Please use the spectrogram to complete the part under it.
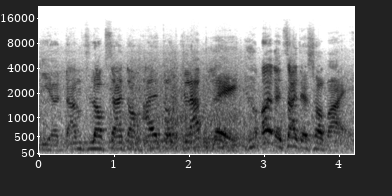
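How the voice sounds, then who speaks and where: An actor playing a gruff, unfriendly diesel engine that mocks and cackles in a radio play. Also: male voice, sits high, lively intonation, measured pace, heavy background noise, heavily acted. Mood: mocking. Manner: mocking, cackling laughs. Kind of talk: German radio play acting.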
